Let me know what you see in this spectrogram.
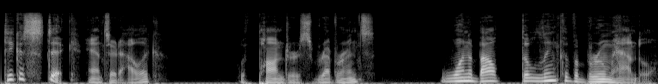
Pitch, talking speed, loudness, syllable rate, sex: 115 Hz, 145 wpm, -20 LUFS, 5.5 syllables/s, male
